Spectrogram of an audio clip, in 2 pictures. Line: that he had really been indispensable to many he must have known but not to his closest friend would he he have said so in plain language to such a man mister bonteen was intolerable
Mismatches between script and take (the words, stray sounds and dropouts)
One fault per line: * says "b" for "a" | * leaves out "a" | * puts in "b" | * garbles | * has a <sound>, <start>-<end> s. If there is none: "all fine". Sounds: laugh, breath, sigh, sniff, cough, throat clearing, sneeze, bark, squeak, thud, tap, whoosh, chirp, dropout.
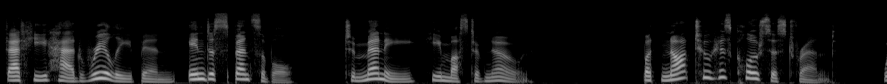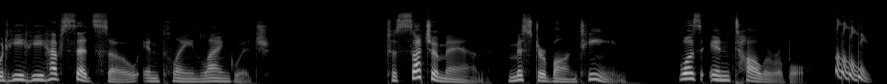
* has a chirp, 17.2-17.6 s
